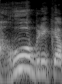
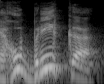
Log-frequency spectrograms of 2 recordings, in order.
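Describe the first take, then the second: First: The stress is on the first syllable. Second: The stress is on the second syllable. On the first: The speaker calls it wrong. "muita gente fala assim" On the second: The speaker calls it right. "Rúbrica não. É rubrica"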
